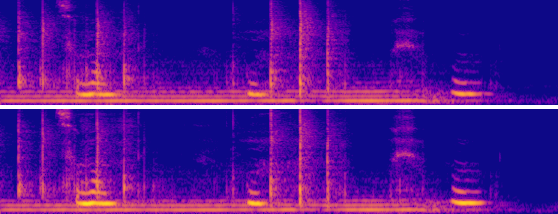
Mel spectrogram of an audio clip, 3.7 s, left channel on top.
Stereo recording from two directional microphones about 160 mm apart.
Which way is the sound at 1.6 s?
40° right (ahead or behind).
